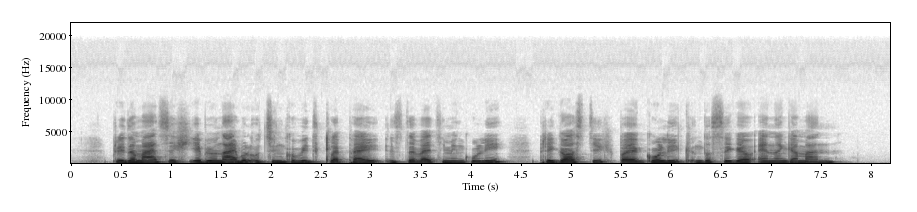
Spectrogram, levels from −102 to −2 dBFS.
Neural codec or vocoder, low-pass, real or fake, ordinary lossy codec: vocoder, 48 kHz, 128 mel bands, Vocos; 19.8 kHz; fake; none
